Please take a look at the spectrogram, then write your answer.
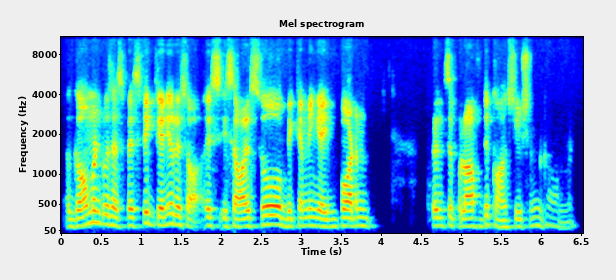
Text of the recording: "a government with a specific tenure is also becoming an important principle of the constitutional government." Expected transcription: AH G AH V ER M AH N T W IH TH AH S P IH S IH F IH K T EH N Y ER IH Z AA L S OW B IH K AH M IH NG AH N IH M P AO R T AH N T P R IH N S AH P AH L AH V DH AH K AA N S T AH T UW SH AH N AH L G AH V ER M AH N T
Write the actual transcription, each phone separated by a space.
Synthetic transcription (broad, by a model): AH G AH V ER M AH N T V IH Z AH S P IH S IH F IH K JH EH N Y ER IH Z AA L S OW B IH K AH M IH NG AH IH M P AO R T AH N T P R IH N S AH P AH L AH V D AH K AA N S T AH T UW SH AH N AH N G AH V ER M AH N T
